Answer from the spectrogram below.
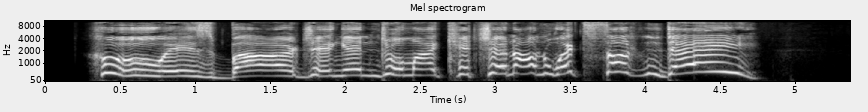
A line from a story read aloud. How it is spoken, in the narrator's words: Pasqua said, her voice building to a roar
